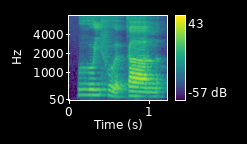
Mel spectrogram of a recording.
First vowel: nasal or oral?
oral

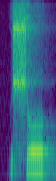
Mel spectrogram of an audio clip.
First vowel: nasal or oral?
oral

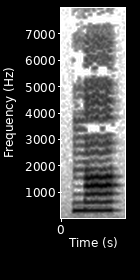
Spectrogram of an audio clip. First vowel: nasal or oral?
nasal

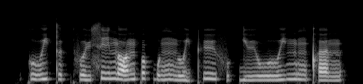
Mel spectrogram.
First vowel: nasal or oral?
oral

